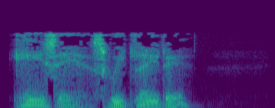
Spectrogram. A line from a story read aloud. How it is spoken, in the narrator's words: said in a soft voice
